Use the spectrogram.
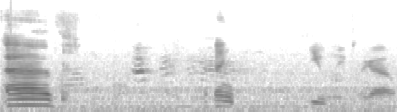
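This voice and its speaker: A man's voice: medium pitch, expressive, slow pace, a bit bright. A man with a mid-range voice that moves up and down a lot chats casually. There is faint noise on his microphone. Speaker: panelist. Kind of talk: casual chat.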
